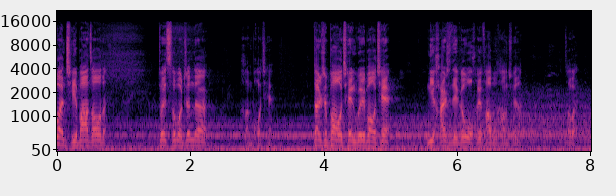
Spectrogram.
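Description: A man speaks firmly nearby.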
